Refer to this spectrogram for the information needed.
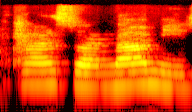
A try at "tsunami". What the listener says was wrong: Yeah, the T is silent in tsunami. It's just pronounced tsunami, like an S. The T you don't hear. You spell it that way, but you don't pronounce the T. The T is silent.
